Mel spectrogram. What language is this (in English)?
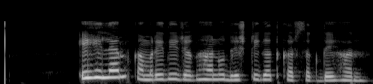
Punjabi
